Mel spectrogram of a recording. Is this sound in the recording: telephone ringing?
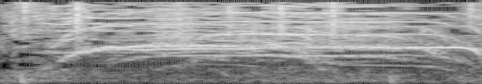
no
